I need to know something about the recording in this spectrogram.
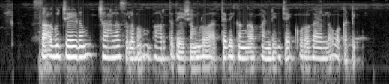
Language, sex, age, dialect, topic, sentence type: Telugu, female, 25-30, Central/Coastal, agriculture, statement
